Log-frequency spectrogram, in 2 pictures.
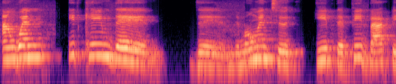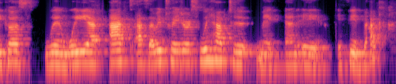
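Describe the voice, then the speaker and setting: Speaking very slowly with an Argentine accent, a woman uses lively intonation at a medium pitch, with audible room echo. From Argentina. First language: Spanish. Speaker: law lecturer and arbitrator. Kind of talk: lecture. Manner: halting.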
